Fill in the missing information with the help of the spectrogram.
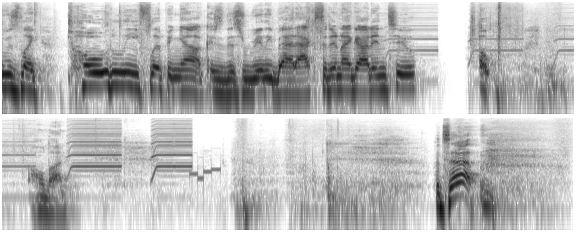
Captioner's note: phone buzzes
